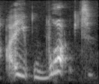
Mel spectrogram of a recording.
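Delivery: high-pitched incredulous question; astonished. Retold or imitated. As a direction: imitate a friend's disbelief. Acts out friend's stunned message reply.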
